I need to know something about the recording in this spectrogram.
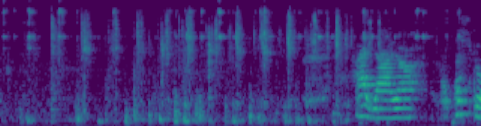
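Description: A small dog's claws clicking on a hardwood floor as it walks: quick, irregular light taps. A brief voice sounds about five seconds in.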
